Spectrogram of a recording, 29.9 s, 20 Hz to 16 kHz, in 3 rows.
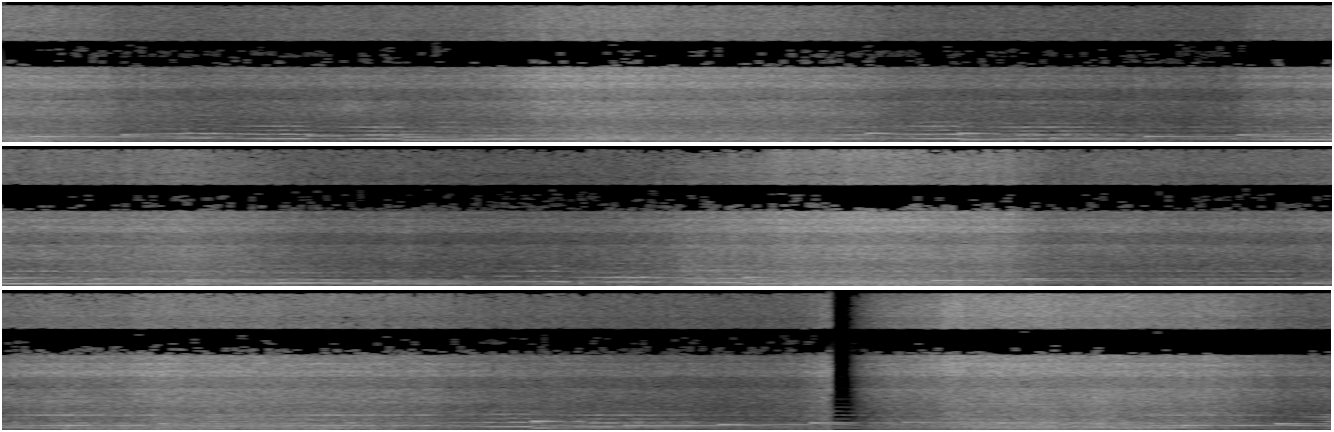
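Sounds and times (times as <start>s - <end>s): sea waves washing over rocks: 0.0s - 25.3s, 25.9s - 29.9s
soft relaxation music: 0.0s - 29.9s.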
